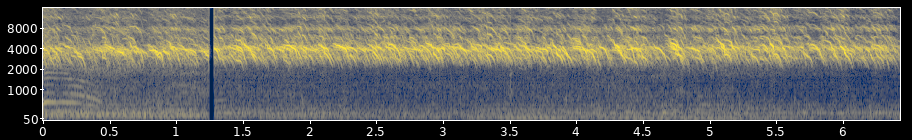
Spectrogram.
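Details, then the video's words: Newly hatched chicks chirping loudly at night: a dense, continuous chorus of high, shrill peeps from many birds, overlapping without pause, with a brief click near the start and a few faint lower notes early on. "Tot Murgi Chicks Chirping Sounds - Just Born Baby Gallina FRACAS Chicks Piar Loudly Sound"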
